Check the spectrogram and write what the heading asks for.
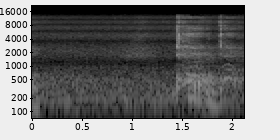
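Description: Quiet room tone during a pause, then a short cough about one and a half seconds in.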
